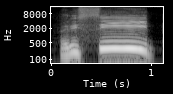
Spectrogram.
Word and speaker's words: receipt: RECEIPT, पी को काट दो अब पढ़ो। रिसीट, नहीं तो क्या बोलेंगे, रिसिप्ट दे दीजिए, इसका सही उच्चारण क्या है, रिसीट।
